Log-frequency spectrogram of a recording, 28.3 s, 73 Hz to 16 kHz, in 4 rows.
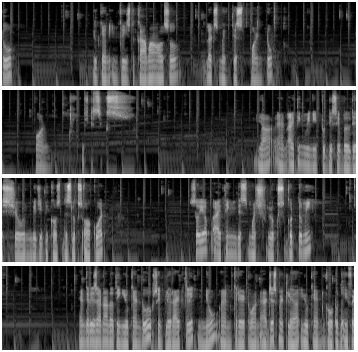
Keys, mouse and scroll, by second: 1.2 click, 2.1 Return, 3.8 click, 5.4 Return, 6.7 click, 8.5 Return, 9.8 click, 11.0 Return, 14.8 click, 17.3 click, 20.1 `, 21.0-22.6 drag, 23.9 right click, 24.7 click, 28.0 ctrl+a.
